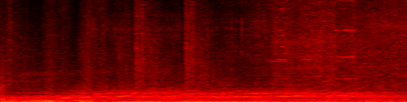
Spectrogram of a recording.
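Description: Car engine revving, its pitch climbing and then holding, with a few sharp clicks partway through.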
